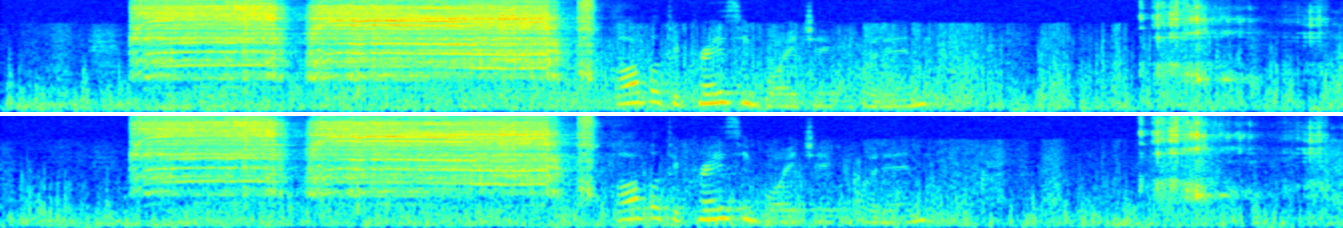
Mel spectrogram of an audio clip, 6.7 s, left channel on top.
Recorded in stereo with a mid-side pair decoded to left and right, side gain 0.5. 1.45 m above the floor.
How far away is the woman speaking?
About 1.6 m.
